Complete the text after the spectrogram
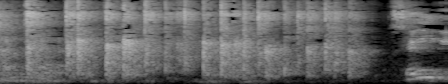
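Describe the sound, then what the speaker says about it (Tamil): A church congregation claps hands together in a burst of rhythmic, fairly loud claps during a Tamil Christian sermon, with a preacher's voice and crowd noise mixed in. "கையை தட்டுங்க"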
